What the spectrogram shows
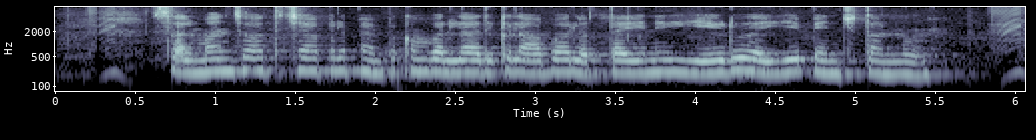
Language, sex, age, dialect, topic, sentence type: Telugu, female, 31-35, Utterandhra, agriculture, statement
